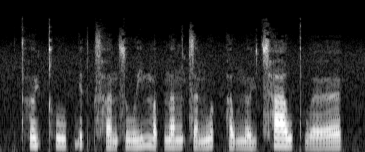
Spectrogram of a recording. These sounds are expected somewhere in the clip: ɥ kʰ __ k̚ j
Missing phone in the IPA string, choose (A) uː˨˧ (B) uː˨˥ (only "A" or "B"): B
